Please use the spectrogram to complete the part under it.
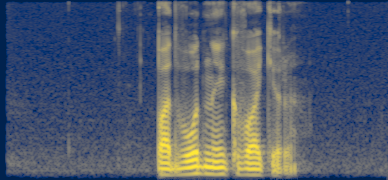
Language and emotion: Russian, neutral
